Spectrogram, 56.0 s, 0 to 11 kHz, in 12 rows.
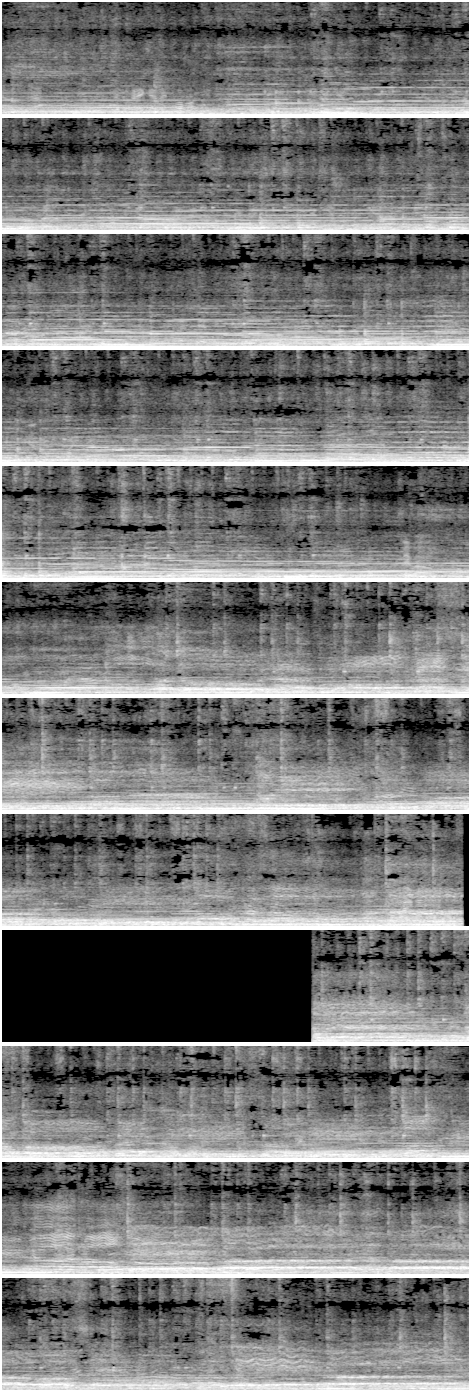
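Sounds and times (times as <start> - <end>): instrumental accompaniment: 0.0 - 37.3, 40.5 - 56.0
choir singing: 23.4 - 37.3, 40.5 - 56.0.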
